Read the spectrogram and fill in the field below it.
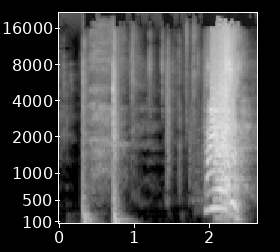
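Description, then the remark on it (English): A loud, breathy sneeze bursts out near the end with a voiced, wailing edge, after two short, sharp thumps earlier and a moment of quiet between them. “Bless you.”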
